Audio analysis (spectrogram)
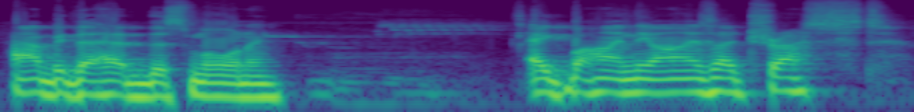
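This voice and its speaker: A British man playing a haughty Victorian gentleman. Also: medium pitch, steady tone, moderate pace, lightly acted. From United Kingdom. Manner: formal, clipped and haughty. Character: stiff, proud upper-class Victorian gentleman. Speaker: actor.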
